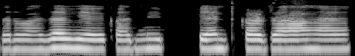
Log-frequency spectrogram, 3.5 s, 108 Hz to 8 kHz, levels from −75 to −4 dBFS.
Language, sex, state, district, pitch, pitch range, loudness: Hindi, female, Bihar, East Champaran, 190 Hz, 185-195 Hz, -18 LUFS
